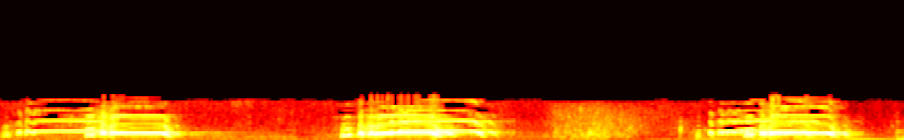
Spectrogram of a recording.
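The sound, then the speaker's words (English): Cranes give three loud, rolling, trumpeting calls at a steady pace, each about a second long with short pauses between them. The calls are strong, and no one speaks. “They fly at first light because the cranes, to protect themselves from predators, stand in the river's shallow waters at night.”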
